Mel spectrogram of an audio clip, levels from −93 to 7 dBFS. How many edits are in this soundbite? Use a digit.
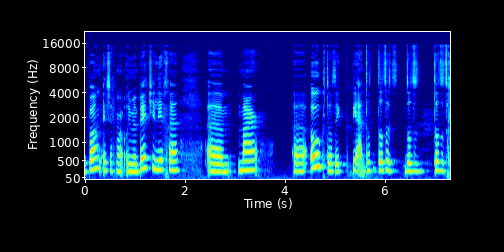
0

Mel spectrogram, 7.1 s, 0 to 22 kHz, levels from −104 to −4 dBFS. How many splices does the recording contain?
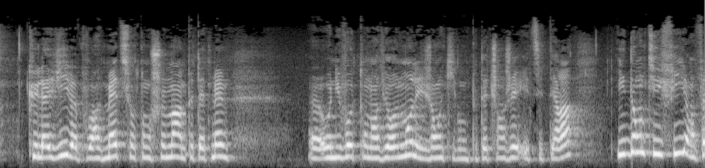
1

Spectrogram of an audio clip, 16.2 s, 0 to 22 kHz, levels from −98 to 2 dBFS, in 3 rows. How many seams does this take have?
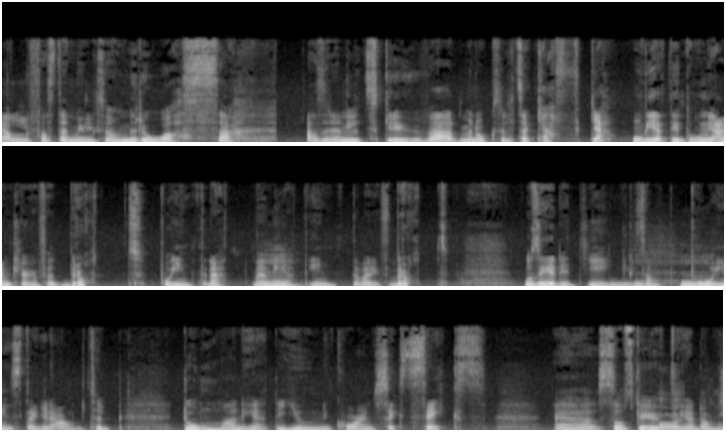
1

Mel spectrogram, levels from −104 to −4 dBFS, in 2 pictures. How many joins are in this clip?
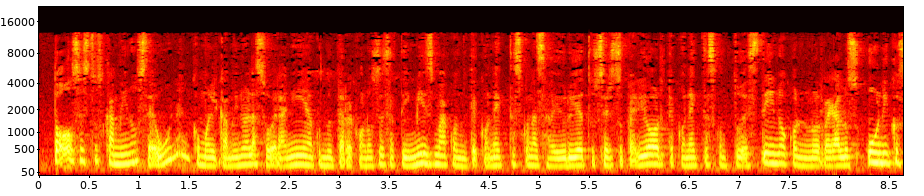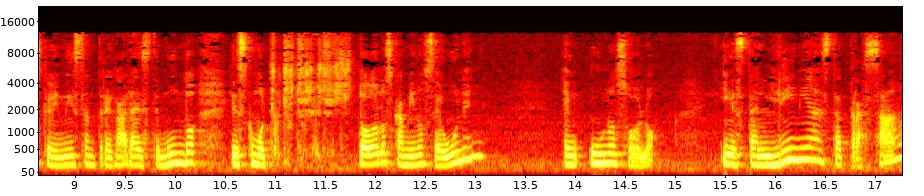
0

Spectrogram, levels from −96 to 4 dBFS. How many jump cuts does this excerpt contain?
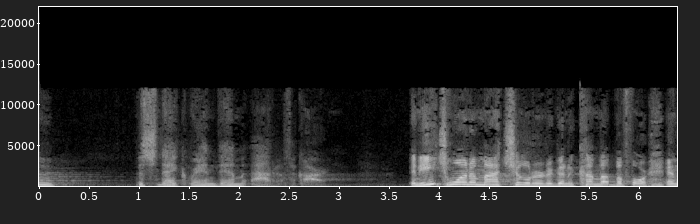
1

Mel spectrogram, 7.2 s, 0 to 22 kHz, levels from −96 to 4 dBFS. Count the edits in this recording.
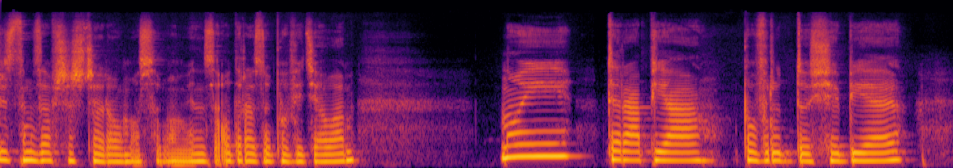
1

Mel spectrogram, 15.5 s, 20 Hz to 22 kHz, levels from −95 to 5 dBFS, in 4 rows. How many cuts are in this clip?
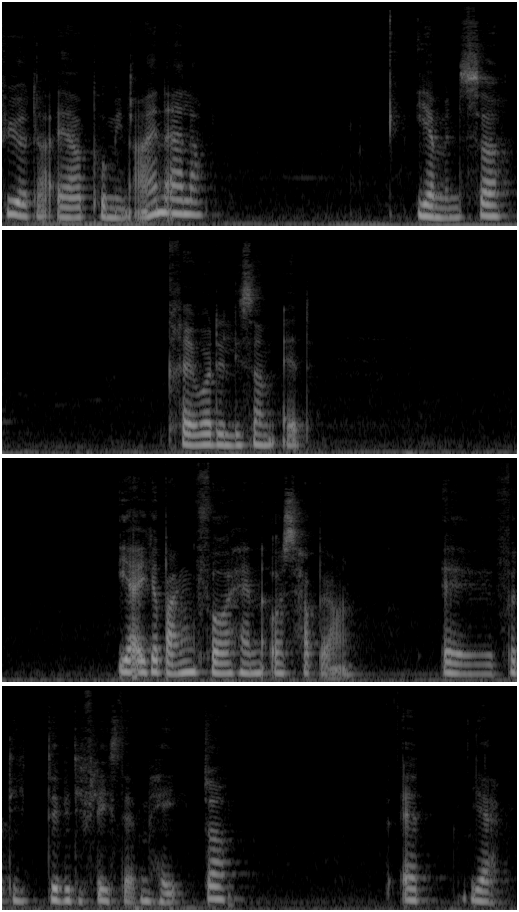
1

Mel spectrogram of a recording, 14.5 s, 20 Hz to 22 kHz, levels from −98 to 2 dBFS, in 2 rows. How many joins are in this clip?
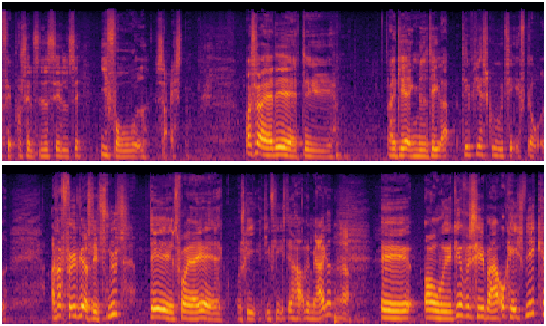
2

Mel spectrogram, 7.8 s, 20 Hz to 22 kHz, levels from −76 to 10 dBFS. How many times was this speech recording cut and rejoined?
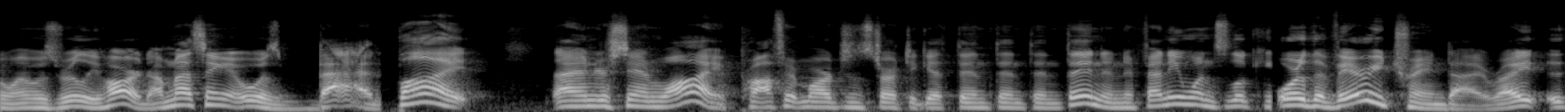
3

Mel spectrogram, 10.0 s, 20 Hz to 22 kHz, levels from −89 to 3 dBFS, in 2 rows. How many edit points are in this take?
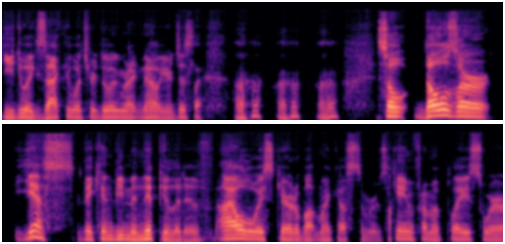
3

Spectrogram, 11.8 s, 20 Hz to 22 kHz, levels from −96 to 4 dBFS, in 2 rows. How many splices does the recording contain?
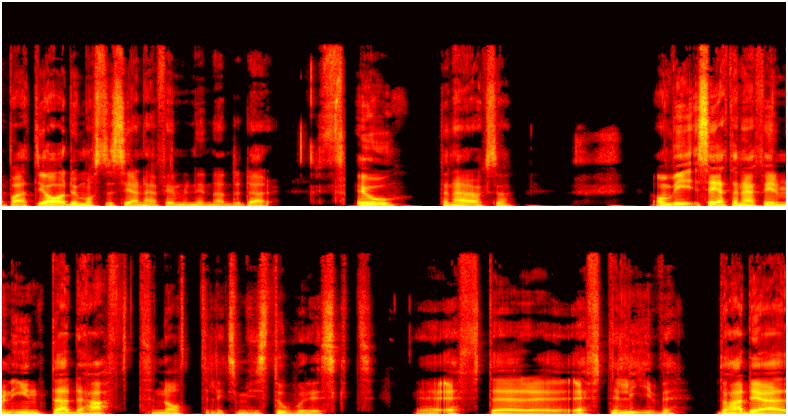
2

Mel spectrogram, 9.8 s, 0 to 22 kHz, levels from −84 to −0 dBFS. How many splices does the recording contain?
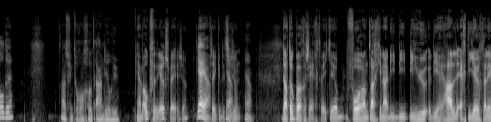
0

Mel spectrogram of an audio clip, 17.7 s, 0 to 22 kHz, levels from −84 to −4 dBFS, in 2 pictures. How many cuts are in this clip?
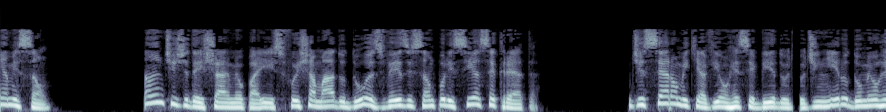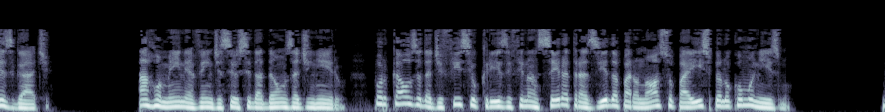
0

